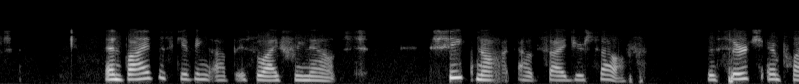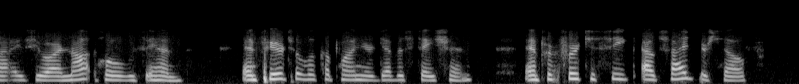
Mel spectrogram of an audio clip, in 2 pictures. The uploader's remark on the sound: ACIM Daily Conference Call.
